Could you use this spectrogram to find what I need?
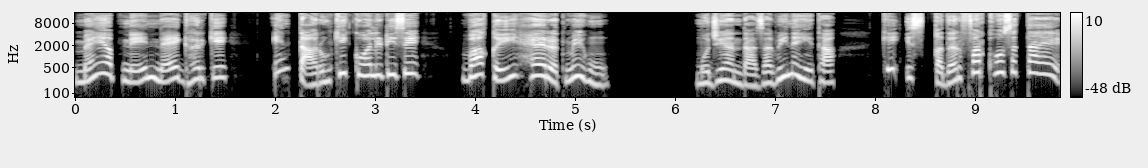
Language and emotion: Urdu, surprised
